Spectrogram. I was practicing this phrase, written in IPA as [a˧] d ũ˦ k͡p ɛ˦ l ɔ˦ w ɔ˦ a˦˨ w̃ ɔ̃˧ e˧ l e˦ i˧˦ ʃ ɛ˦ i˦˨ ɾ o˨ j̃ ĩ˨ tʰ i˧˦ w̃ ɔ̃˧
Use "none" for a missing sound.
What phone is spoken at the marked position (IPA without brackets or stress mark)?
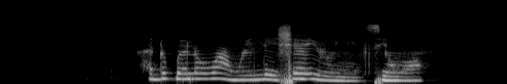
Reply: a˧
